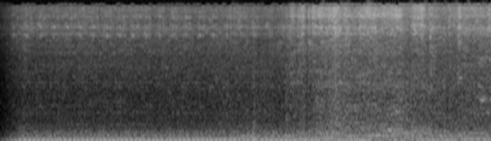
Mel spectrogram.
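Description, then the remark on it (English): A race car's engine roars steadily, a continuous low rumble with rushing, gritty noise that grows rougher partway through, with no talking. Dash cam audio from the Kahnawake Ice Racing Series, with cars racing on the ice of the St. Lawrence River. “Two cars fell through the ice as they raced on the St. Lawrence River.”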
